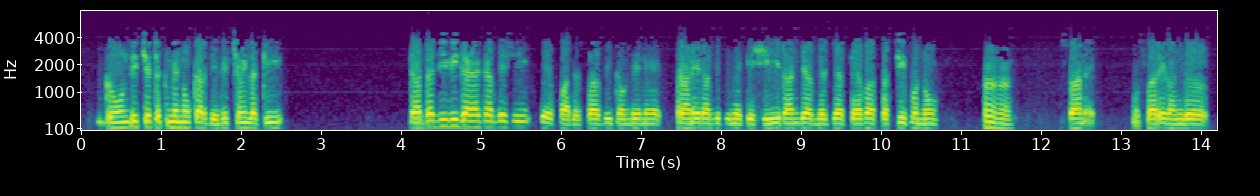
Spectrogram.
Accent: Rampura Phul, Punjab, India; born there; ਰਾਮਤਾ ਫੂਲ ਪਿੰਡ ਡਿਸਟ੍ਰਿਕਟ ਬਠਿੰਡਾ … ਦੇ ਘਰ ਮੇਰਾ ਜਨਮ ਹੋਇਆ

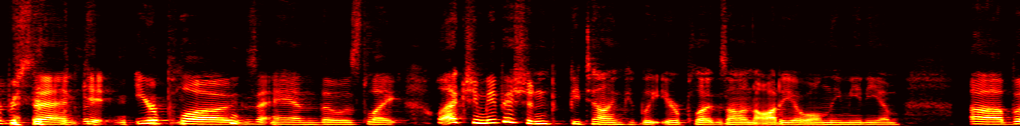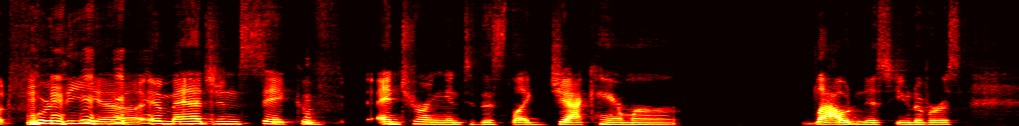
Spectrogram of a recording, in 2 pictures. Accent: New York, United States; For me, as a New Yorker, I guess I'll be screeching if the subway's late.

